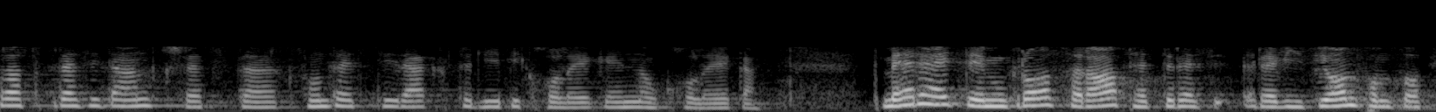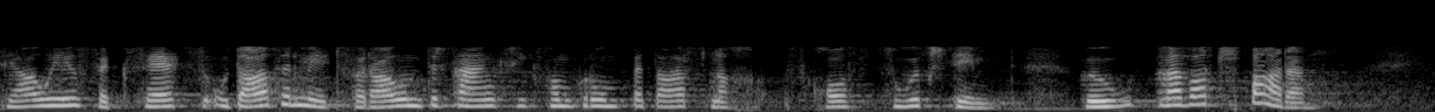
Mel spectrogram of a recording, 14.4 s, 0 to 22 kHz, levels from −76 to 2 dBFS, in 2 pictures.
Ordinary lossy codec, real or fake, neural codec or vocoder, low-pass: AAC, 16 kbps; real; none; 7.2 kHz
